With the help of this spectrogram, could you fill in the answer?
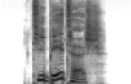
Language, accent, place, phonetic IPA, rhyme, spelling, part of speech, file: German, Germany, Berlin, [tiˈbeːtɪʃ], -eːtɪʃ, tibetisch, adjective, De-tibetisch.ogg
- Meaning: of Tibet; Tibetan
